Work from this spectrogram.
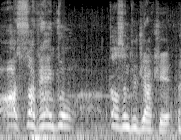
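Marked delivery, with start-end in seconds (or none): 0.0-1.1 sarcastic. Pretend. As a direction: fake hurt, hammed up. Mock pain, not hurt.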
